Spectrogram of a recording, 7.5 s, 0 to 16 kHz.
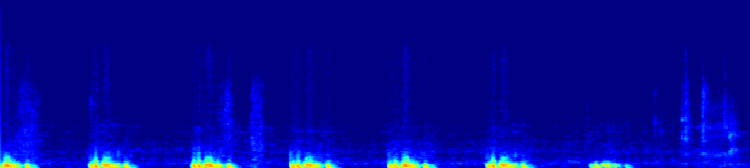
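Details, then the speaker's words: Aortic stenosis with ejection click, not severe and not calcified: regular heartbeat near 60 a minute, first sound and click, then brief ejection murmur peaking very early in systole, second sound still audible. "here we have first sound and click first sound and click injection murmur you can appreciate that the maximum dejection murmur is very early in history so it means that the stenosis is not severe it's certainly not calcified because we can hear not only the click but also the second sound"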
